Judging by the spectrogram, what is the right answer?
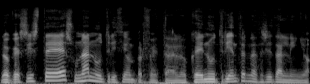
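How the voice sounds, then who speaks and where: A man speaks with very wide pitch swings. His voice has vocal fry. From Castilla-La Mancha, Spain. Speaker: nutritionist, podcast host. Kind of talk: casual interview chat.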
